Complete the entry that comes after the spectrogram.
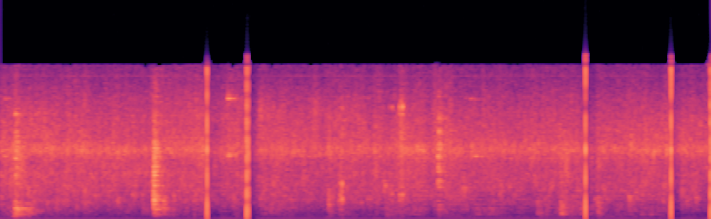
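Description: Oil sizzling in a metal kadai as a spoon stirs a frying tempering of lentils, peanuts, cashews, chillies, curry leaves and ginger, with several sharp clinks of the spoon against the pan.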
